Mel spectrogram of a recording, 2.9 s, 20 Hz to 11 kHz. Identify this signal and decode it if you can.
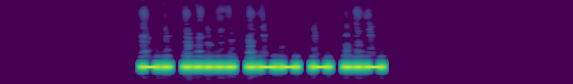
Morse code, heard as a keyed tone, about 44 wpm, 700 Hz. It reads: N5WTU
